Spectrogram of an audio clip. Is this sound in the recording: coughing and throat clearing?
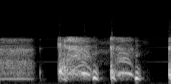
yes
